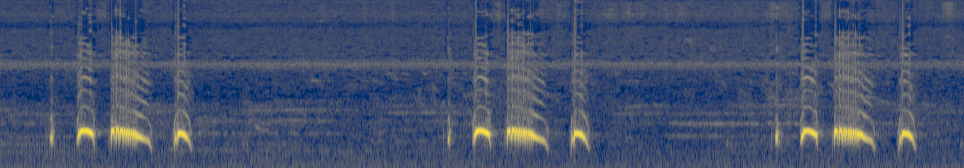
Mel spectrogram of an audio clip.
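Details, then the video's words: Spotted dove used as a decoy to attract and excite wild birds, recorded without background noise. Three repeated four-part cooing phrases, a soft pip leading into short, long sliding and short mellow coos, roughly three seconds apart. "chim cu gáy mồi, chim cu gáy gọi chuẩn, gáy gọi không tạp âm, tiếng chim cu gáy mồi hay"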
